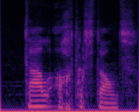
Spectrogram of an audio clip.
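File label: "taalachterstand", Dutch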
